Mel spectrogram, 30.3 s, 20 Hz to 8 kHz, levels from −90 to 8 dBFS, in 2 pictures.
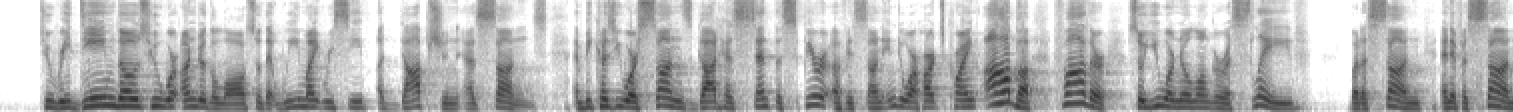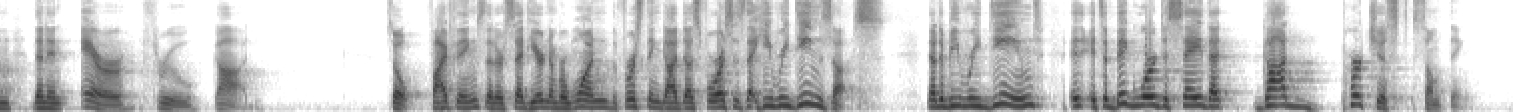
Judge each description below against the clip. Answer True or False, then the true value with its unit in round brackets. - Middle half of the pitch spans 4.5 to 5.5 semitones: True (5.2 semitones)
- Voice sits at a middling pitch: True (165 Hz)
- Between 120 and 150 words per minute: False (175 wpm)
